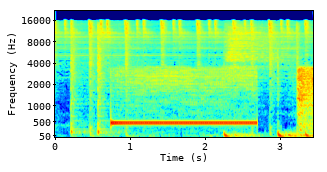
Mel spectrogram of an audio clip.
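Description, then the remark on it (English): A telephone being dialed to call the Big Bone Lick, a tri-state double drive-in: a few quick clicks, then a steady, unbroken dial tone humming for about two seconds before it cuts off into more clicking handset noises. “usually we like to call out on Friday mornings to our favorite tri-state double drive-in, the Big Bone Lick, and see what kind of movies they're offering.”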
